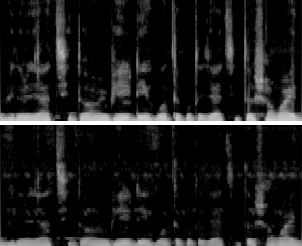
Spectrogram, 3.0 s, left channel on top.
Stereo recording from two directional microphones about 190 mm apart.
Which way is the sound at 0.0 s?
50° left (ahead or behind).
